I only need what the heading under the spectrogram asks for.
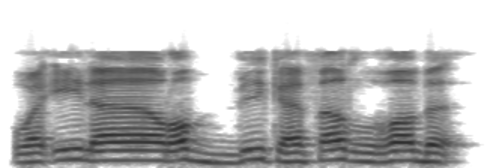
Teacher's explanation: وَإِلَى لام پر کھڑی زبر ہے، تھوڑا سا لمبا کریں گے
